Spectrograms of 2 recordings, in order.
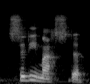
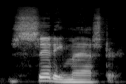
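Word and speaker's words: KineMaster: you know well i i took it as cine as in cinema but with a k i see yeah so sydney city master yeah yeah i'm following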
